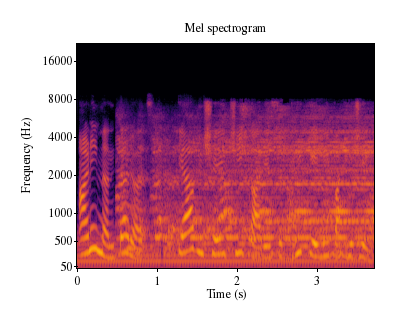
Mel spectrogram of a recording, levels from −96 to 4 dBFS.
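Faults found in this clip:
Mains hum, whole clip: steady 50 Hz tone with low harmonics, loud, only a few dB under the speech. Ground loop or nearby transformer coupling the power line in. Constant pitch and level, unlike echo, which tracks the talking.

Feedback echo between two devices, 0.48 s to end: speech returns roughly every 0.4 s, thinner and ringier each pass, loudest about 4 dB below direct speech. A second device in the same room replays the call into this mic. Fixed spacing and multiple repeats distinguish it from room reverb.

Short concealed packet loss, 1.05 to 1.09 s: brief smear where about 20 ms never arrived and was filled by extending the preceding sound, then blended back. Jitter buffer or network. A single isolated event with no repeat, so not echo. The coding noise and the cut above 8 kHz belong to the Opus call path.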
